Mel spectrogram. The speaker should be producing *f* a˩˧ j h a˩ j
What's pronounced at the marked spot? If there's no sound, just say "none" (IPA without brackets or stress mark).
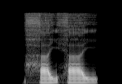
h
